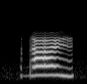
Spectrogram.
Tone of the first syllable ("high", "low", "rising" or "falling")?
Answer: high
